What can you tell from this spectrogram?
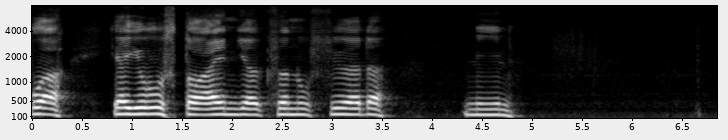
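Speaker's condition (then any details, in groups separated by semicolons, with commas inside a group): Cerebral palsy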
